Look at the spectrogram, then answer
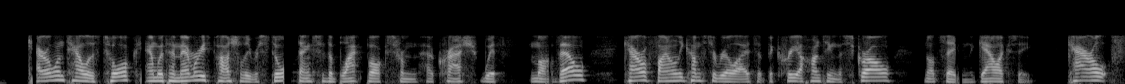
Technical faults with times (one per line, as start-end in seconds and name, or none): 0.00-11.26 Bluetooth CVSD headset codec
0.32-0.38 unconcealed Bluetooth headset packet loss
1.41-1.45 unconcealed Bluetooth headset packet loss
2.83-2.97 unconcealed Bluetooth headset packet loss
5.46-5.56 unconcealed Bluetooth headset packet loss
9.55-9.64 unconcealed Bluetooth headset packet loss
